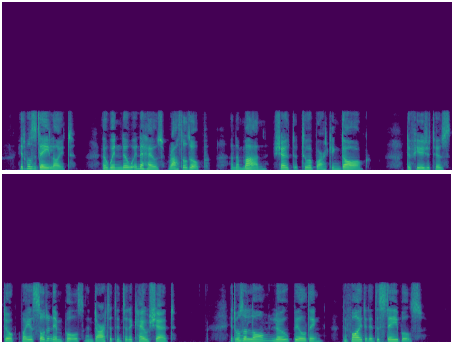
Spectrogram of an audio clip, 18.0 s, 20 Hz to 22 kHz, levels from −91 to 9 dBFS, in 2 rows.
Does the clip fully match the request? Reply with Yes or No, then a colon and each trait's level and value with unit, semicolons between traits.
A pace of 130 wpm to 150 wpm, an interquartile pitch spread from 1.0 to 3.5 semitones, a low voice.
No: slow, 135 wpm; average, 3.1 semitones; high, 195 Hz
